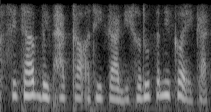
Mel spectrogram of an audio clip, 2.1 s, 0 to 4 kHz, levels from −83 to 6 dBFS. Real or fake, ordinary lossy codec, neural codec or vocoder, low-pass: fake; none; codec, 16 kHz in and 24 kHz out, 0.6 kbps, FocalCodec, streaming, 4096 codes; 3.6 kHz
